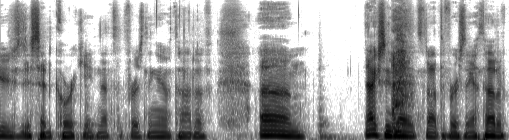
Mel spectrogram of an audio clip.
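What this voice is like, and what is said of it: Usual voice. Nothing is said of it.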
